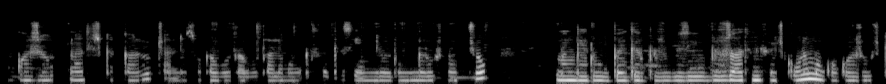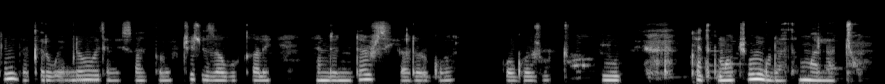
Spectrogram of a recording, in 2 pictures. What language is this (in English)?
Amharic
